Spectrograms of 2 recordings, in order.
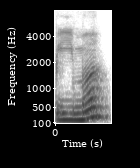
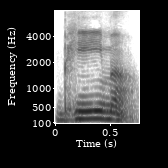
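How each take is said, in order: First: The first consonant is said without a breath. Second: The first consonant is said with a breath. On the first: The speaker calls it wrong. "Don't say Bhima" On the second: The speaker calls it right.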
